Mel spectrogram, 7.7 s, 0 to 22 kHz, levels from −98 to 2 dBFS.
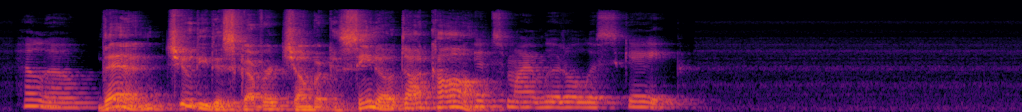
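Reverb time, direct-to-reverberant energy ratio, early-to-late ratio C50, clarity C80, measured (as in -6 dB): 0.65 s, 5.5 dB, 8.5 dB, 12.5 dB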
